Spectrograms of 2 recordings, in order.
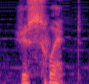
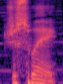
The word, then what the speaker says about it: Je Souhaite: But, in fact, it should be called Je Souhaite. But he pronounced it Je Souhaite because he's wrong about it.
